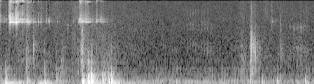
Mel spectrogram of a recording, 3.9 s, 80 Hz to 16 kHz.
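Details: F3 silver spotted Savannah kitten, a female, purring indoors: a low rumbling purr with a louder burst near the one-second mark, fading to a quieter rumble, with faint high clicks.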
